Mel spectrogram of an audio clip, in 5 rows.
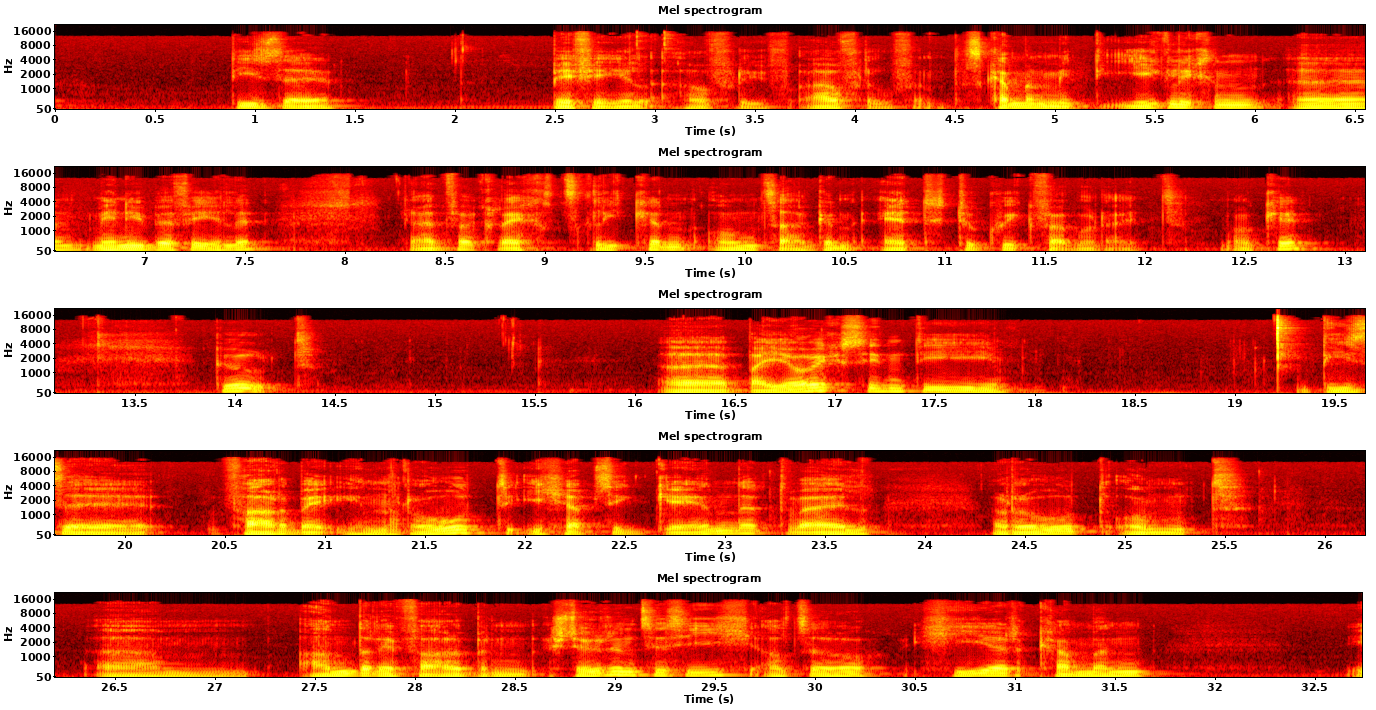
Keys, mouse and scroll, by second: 12.7-13.5 scroll down 5, 13.6-16.8 middle drag, 17.3-18.3 scroll up 6, 22.6-26.6 shift+middle drag.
